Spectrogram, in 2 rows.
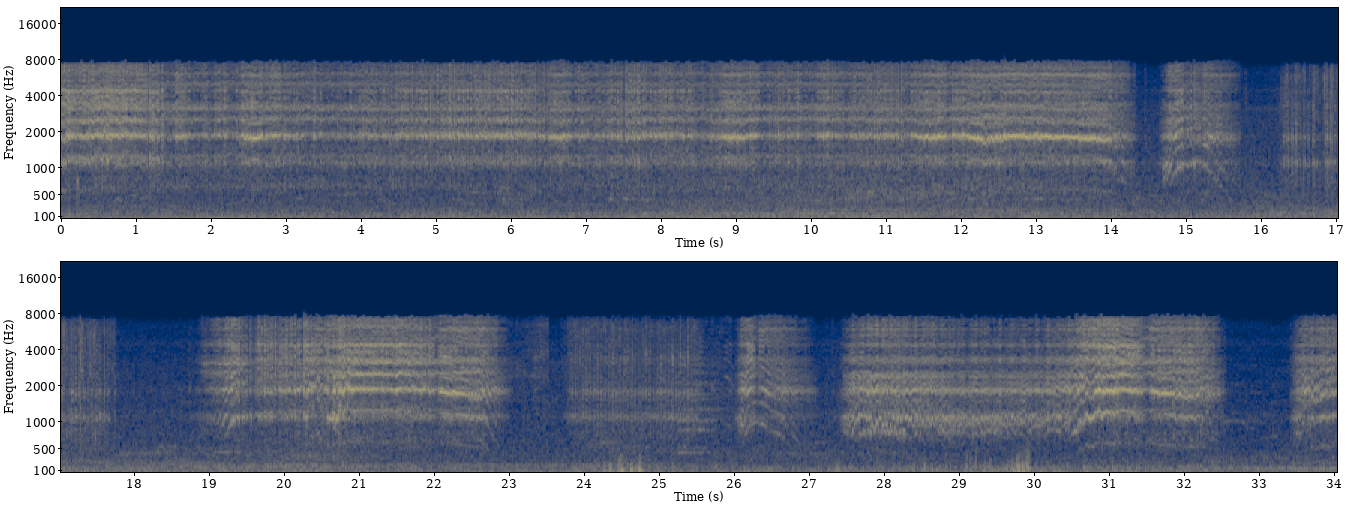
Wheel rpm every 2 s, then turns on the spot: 160, 170, 170, 170, 170, 170, 150, 60, 20, 70, 160, 60, 20, 50, 60, 120, 60.
16-18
